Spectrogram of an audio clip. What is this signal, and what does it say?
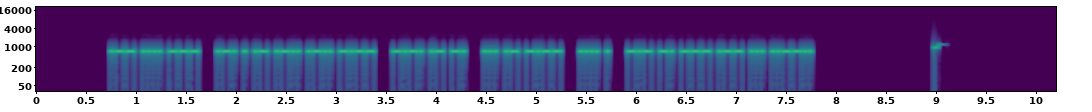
Morse code, heard as a keyed tone, about 44 wpm, 700 Hz. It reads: WHO REALLY CAN SAY HE KNOWS?
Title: A Sound Of Thunder 45wpm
